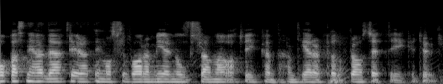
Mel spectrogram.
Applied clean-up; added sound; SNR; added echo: neural mask model DeepFilterNet 3.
